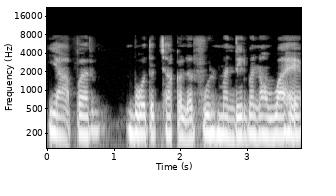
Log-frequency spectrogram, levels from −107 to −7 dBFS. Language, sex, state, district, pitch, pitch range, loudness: Hindi, female, Madhya Pradesh, Dhar, 190 Hz, 185-195 Hz, -14 LUFS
